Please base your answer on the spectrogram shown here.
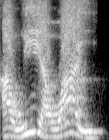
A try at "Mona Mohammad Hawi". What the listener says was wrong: Olha, é Mona Mohammad Hawi. Em árabe, o H ele é pronunciado. Nesse caso, é um H bem brando, mas ele é pronunciado.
